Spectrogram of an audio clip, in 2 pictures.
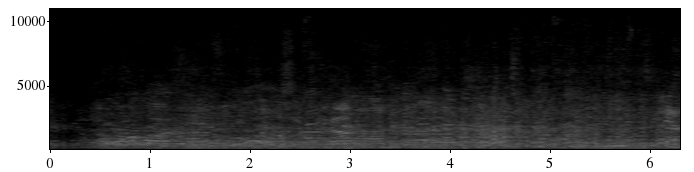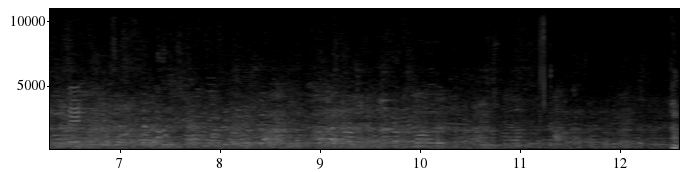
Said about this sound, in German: Wie geht's euch? Und die Antwort darf nicht gut heißen, sondern ein anderes Adjektiv. Dreh dich mal zu eurem Nachbar um und fragt den mal, wie geht's dir heute?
